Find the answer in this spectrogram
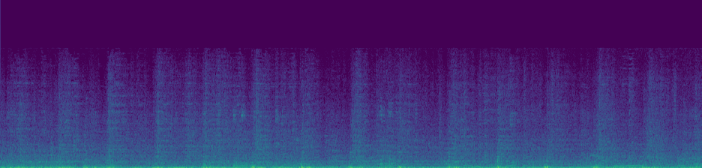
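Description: Freight train of covered hopper cars rolling past: a steady rumble of steel wheels on the rails with scattered light clicks.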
